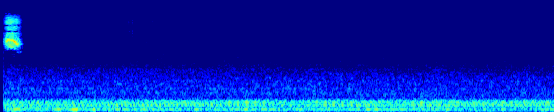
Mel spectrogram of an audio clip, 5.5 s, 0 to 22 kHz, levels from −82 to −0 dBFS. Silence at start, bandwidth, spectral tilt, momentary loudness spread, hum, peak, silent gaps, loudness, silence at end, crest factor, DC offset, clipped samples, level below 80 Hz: 0 s; 13.5 kHz; -4 dB/octave; 3 LU; none; -16 dBFS; none; -40 LUFS; 0 s; 24 dB; under 0.1%; under 0.1%; -60 dBFS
